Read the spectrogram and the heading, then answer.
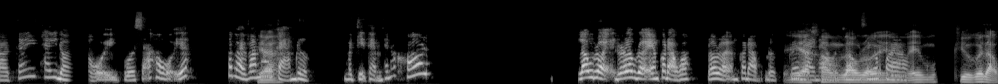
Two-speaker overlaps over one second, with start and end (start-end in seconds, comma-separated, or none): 7.8-9.1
